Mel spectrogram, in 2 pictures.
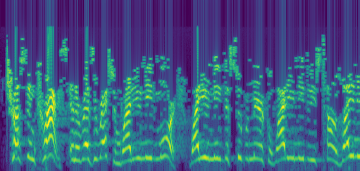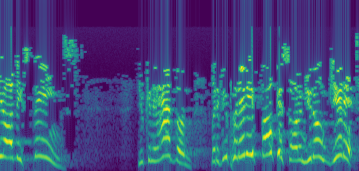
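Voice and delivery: high, loud volley of challenges; impassioned preaching. Real, not acted. Preacher challenging those who seek miracles and tongues, impassioned. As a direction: press each question on them forcefully.

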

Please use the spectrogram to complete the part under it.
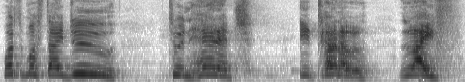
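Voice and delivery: hammed-up British, slow and loud; slow, high, declaimed British accent. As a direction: pronounce it grandly in a put-on British accent. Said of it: "why the British came out of me".

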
